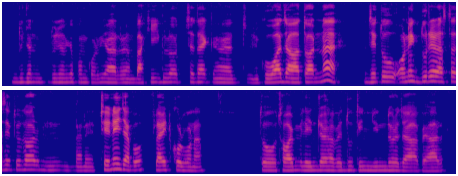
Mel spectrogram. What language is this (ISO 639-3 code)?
ben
